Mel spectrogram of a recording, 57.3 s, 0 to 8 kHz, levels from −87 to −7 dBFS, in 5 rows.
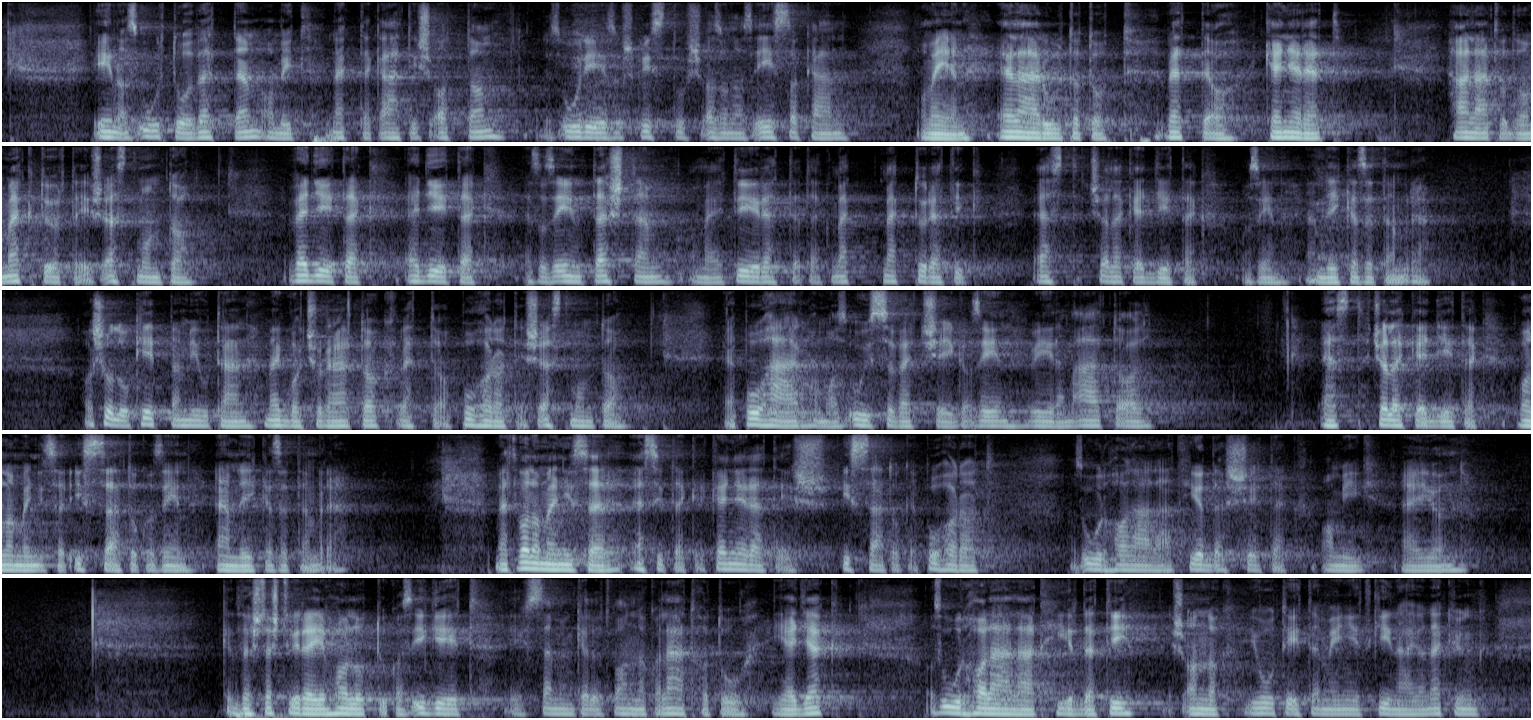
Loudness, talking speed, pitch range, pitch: -31 LUFS, 105 wpm, 95-110 Hz, 100 Hz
